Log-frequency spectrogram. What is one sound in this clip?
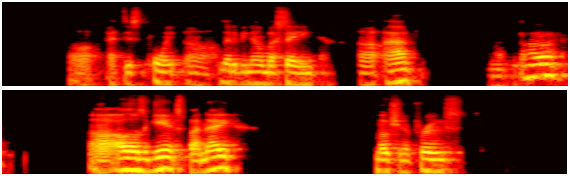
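A man speaks calmly in short phrases, heard from across a room.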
